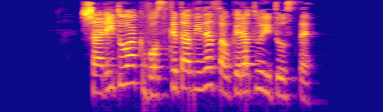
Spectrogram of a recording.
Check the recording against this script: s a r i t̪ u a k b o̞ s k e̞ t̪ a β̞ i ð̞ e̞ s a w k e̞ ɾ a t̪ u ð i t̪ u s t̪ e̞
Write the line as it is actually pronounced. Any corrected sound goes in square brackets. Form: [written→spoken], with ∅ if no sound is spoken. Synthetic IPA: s a [r→ɾ] i t̪ u a k b o̞ s k e̞ t̪ a β̞ i ð̞ e̞ s a w k e̞ ɾ a t̪ u ð i t̪ u s t̪ e̞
